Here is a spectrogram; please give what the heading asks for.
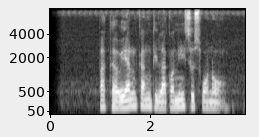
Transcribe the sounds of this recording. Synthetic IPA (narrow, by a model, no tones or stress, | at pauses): paɡ̥ä̤weankaŋd̪̥i̤lakɔnisʊswɔnɔ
